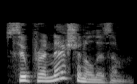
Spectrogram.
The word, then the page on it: supranationalism: British English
